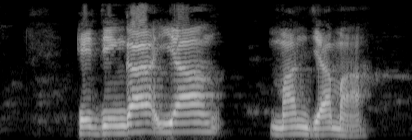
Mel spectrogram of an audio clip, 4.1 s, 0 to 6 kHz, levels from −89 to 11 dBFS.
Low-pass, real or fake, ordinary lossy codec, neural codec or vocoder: 5.4 kHz; real; Opus, 64 kbps; none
